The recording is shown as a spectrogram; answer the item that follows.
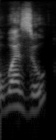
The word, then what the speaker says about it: oiseaux: ou trouver sa moitié je pense aussi à oiseaux dont on ne prononce aucune des lettres qui le composent o i s e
